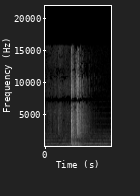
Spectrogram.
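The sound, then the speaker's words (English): A door shuts with a single short, solid thunk over a steady low hum, then the hum carries on alone without voices. “he quickly snakes through the door and closes it behind him.”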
